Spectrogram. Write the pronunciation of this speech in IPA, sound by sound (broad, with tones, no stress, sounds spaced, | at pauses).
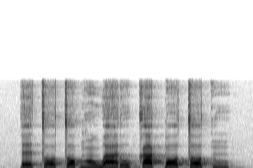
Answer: ɛ˨ t ɔ˨ t ɔ˧ ɡ ɔ̃˧ w a˨ ɾ o˧ k a˦ k͡p ɔ˦ t ɔ˦˨ t ũ˨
